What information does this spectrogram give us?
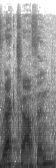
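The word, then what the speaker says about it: Rechtschaffen: to work with him my last name is re chafen uh very hard to say unless you know how to say it and it means do right or make right shafen means make or do re is right It's a Wonderful Name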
